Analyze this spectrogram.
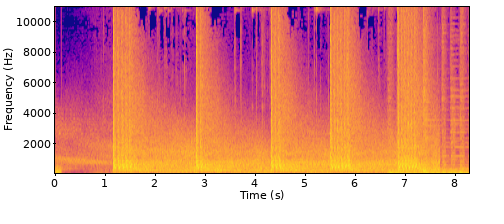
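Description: AR-15 rifle with a bump fire stock firing five short bursts of rapid shots, a little over a second apart, each trailing off in echo.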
